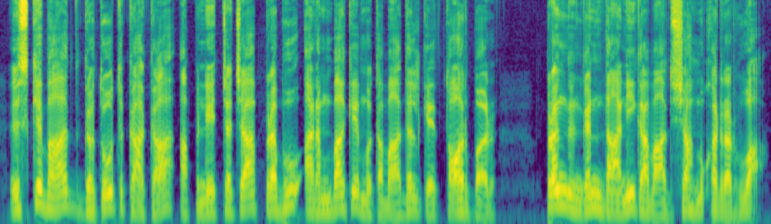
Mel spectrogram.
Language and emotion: Urdu, neutral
